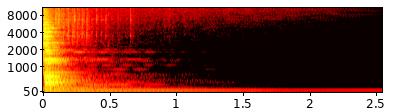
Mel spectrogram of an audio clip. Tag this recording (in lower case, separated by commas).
musical instrument, piano, music, keyboard (musical)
